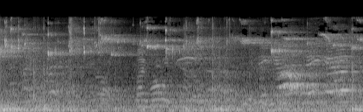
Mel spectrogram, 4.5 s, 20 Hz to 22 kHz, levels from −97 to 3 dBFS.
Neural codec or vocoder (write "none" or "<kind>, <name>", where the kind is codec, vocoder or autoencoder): none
